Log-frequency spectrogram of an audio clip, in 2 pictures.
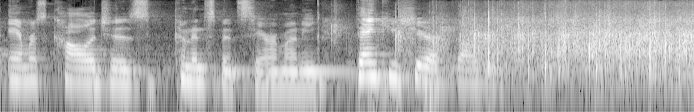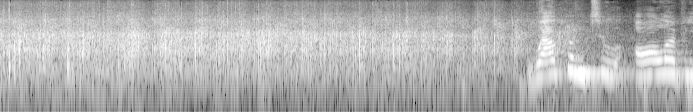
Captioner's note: applause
